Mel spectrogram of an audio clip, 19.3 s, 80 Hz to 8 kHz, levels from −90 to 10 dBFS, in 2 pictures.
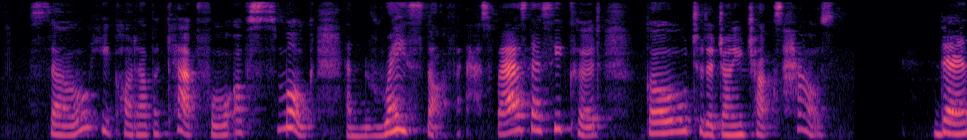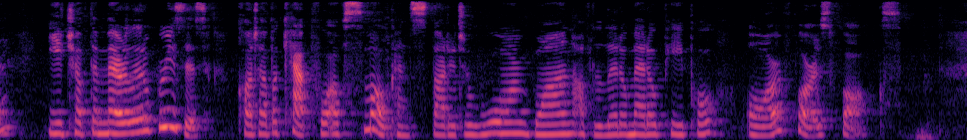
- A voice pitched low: No, high, 220 Hz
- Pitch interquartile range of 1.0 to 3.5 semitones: Yes, average, 3.2 semitones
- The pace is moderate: Yes, average, 145 wpm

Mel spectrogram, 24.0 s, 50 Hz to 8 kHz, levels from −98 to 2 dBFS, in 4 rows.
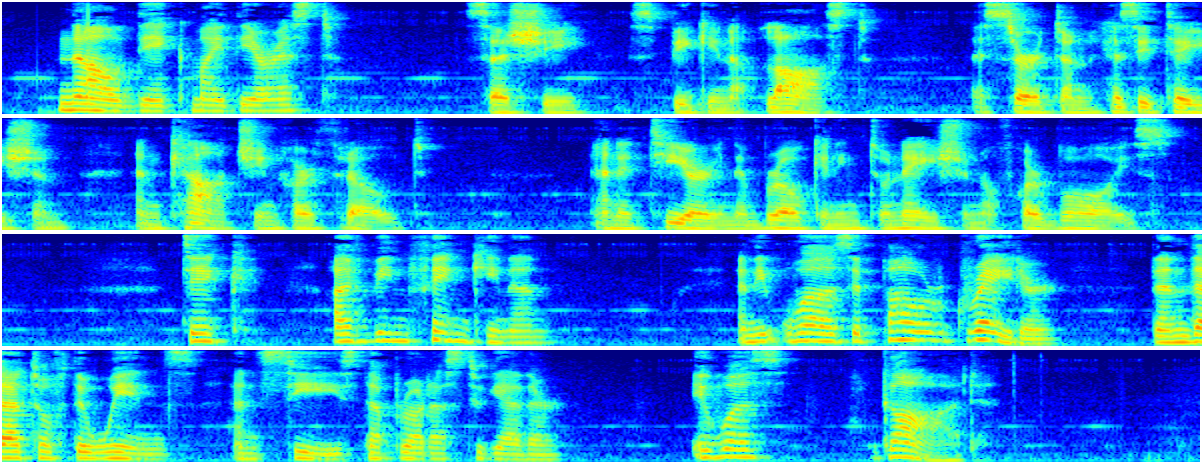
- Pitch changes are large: Yes, wide, 8.8 semitones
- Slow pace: Yes, slow, 130 wpm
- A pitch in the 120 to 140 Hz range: Yes, low, 135 Hz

